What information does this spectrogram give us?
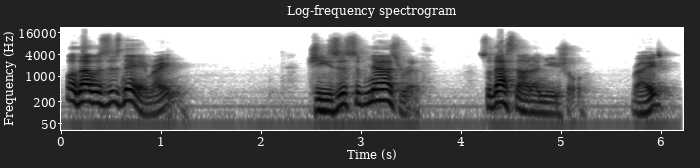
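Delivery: ordinary talk, nothing marked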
